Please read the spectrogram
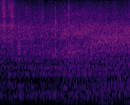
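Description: Electric fan at a blacksmith's forge running steadily: an even rushing hiss with a faint low hum.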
